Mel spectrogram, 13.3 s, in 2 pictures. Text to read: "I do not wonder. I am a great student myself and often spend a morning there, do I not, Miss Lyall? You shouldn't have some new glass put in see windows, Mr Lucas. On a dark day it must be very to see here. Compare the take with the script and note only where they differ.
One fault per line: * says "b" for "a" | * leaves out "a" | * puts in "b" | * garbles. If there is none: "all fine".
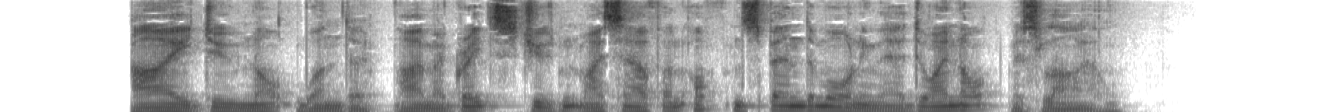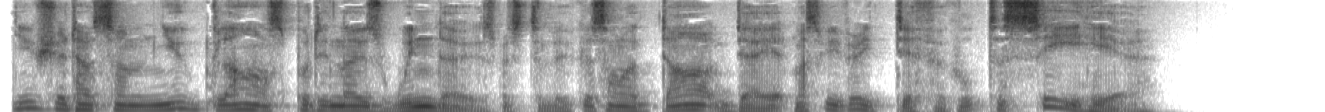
* says "should" for "shouldn't"
* says "those" for "see"
* puts in "difficult"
